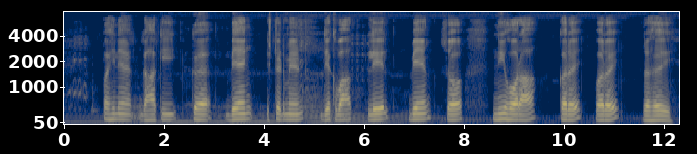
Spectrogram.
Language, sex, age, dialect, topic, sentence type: Maithili, male, 18-24, Bajjika, banking, statement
